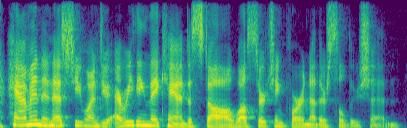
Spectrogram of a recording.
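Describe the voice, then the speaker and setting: Female co-host, low voice, relaxed rewatch chat with wry, playful asides. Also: normal speed. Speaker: podcast co-host. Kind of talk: casual TV rewatch discussion with some recap narration.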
